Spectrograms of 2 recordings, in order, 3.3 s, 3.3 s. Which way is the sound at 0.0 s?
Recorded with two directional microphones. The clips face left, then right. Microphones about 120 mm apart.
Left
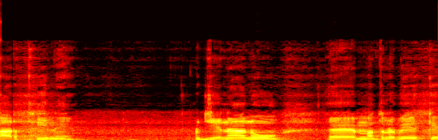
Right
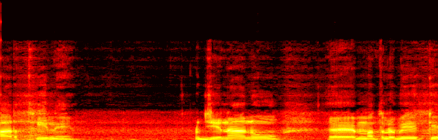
15° left (ahead or behind).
